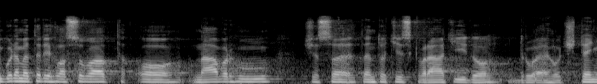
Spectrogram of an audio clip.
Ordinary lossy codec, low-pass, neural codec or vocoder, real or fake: MP3, 96 kbps; 9.9 kHz; vocoder, 44.1 kHz, 128 mel bands, Pupu-Vocoder; fake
